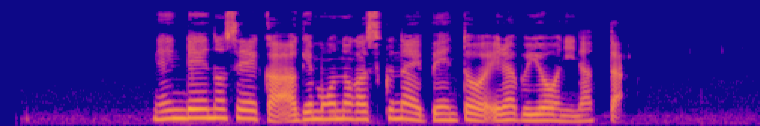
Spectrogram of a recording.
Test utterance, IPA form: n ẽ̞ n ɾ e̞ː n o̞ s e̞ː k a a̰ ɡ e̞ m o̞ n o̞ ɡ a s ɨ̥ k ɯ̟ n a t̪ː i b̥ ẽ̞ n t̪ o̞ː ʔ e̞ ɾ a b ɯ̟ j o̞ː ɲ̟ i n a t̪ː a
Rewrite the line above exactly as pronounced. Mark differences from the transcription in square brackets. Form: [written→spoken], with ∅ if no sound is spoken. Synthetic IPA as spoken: n ẽ̞ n ɾ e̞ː n o̞ s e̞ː k a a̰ ɡ e̞ m o̞ n o̞ ɡ a s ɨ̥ k ɯ̟ n a [t̪ː→∅] i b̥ ẽ̞ n t̪ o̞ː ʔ e̞ ɾ a b ɯ̟ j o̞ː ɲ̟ i n a t̪ː a

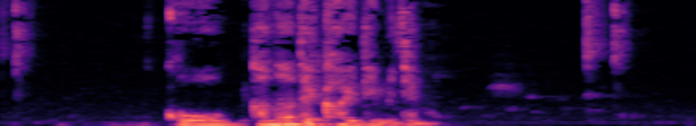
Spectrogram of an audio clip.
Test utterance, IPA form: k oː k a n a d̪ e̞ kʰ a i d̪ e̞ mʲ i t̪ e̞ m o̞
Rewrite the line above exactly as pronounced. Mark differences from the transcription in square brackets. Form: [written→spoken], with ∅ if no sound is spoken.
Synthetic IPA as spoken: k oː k a n a d̪ e̞ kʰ a i [d̪→t̪] e̞ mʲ i t̪ e̞ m o̞

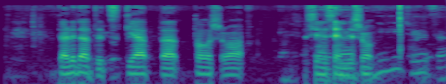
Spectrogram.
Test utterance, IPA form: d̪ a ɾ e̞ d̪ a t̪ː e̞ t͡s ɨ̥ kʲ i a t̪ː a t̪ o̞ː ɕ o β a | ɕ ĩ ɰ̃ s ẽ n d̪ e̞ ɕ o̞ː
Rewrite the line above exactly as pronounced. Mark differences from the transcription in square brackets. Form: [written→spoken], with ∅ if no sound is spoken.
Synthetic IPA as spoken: d̪ a ɾ e̞ d̪ a t̪ː e̞ t͡s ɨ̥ kʲ i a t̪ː a t̪ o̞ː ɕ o β a | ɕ ĩ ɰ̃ s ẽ n d̪ e̞ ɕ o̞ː

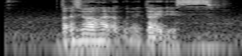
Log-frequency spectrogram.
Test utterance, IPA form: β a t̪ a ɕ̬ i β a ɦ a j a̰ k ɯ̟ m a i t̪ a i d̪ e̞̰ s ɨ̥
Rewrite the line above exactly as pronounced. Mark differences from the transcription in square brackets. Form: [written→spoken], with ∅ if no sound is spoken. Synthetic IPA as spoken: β a t̪ a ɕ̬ i β a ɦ a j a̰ k ɯ̟ [m→n] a i t̪ a i d̪ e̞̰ s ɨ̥

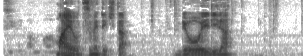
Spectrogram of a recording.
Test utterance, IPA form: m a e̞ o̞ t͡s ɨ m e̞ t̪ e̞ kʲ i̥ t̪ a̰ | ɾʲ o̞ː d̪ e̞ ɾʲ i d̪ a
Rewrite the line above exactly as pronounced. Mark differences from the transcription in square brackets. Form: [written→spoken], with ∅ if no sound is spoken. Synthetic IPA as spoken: m a e̞ o̞ t͡s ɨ m e̞ t̪ e̞ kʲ i̥ t̪ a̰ | ɾʲ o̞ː [d̪→∅] e̞ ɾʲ i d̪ a

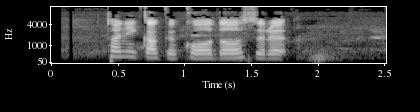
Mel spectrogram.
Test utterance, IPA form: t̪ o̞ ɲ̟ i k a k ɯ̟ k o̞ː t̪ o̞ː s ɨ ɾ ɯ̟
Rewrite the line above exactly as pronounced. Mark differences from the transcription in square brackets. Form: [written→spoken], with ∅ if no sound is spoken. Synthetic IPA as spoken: t̪ o̞ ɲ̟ i k a k ɯ̟ k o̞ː [t̪→d̪] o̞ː s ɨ ɾ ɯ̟

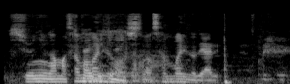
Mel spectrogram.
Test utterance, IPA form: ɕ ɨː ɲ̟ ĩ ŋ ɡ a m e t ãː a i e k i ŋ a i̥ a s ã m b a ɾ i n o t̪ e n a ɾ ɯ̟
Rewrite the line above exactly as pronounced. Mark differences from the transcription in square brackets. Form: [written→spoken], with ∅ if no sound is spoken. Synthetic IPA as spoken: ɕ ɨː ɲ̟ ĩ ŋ ɡ a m [e→a] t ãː a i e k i [ŋ→n] a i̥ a s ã m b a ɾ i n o [t̪→d̪] e [n→∅] a ɾ ɯ̟

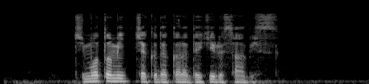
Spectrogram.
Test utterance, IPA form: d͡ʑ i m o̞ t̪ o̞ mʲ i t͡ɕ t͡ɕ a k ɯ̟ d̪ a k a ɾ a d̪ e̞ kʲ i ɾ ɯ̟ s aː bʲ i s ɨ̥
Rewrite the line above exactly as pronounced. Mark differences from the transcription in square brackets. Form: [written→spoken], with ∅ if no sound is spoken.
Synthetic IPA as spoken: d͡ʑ i m o̞ t̪ o̞ mʲ i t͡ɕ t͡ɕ a k ɯ̟ d̪ a k a ɾ a d̪ e̞ kʲ i ɾ ɯ̟ s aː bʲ i s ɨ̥

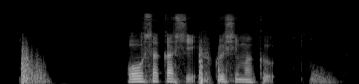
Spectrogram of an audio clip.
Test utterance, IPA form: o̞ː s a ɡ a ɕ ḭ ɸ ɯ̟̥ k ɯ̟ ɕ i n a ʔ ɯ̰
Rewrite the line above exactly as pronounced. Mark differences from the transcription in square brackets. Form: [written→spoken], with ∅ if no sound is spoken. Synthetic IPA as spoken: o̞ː s a [ɡ→k] a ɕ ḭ ɸ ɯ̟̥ k ɯ̟ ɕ i [n→m] a [ʔ→k] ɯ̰

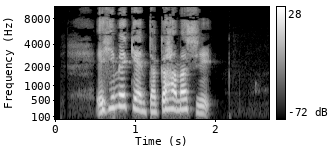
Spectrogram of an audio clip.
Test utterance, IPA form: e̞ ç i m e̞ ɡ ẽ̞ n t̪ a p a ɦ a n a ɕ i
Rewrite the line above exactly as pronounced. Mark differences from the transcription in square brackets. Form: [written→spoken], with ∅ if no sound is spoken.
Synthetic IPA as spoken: e̞ ç i m e̞ [ɡ→k] ẽ̞ n t̪ a [p→k] a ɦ a [n→m] a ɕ i

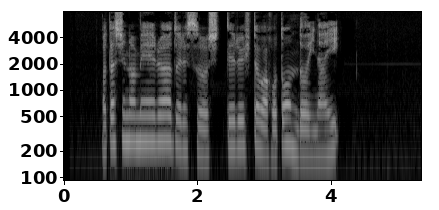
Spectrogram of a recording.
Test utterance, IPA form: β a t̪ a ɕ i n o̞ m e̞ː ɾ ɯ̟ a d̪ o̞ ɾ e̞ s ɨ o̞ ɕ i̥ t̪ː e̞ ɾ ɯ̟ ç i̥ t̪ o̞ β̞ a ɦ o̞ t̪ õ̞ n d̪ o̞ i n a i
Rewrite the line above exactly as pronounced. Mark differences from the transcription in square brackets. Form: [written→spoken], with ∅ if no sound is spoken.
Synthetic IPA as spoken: β a t̪ a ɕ i n o̞ m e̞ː ɾ ɯ̟ a d̪ o̞ ɾ e̞ s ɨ o̞ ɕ i̥ t̪ː e̞ ɾ ɯ̟ ç i̥ t̪ o̞ β̞ a ɦ o̞ t̪ õ̞ n d̪ o̞ i n a i

